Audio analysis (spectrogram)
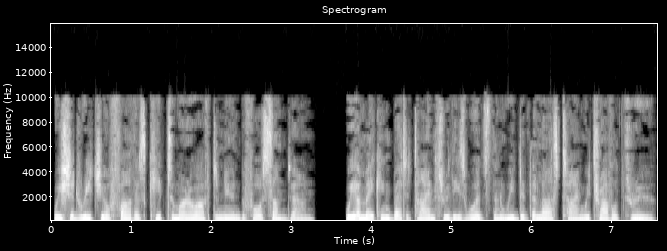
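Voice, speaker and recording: A man playing a war-weary, reserved medieval duke in a historical romance audiobook, with measured, formal speech. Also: mid-range voice, steady tone, no echo, lightly acted. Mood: guarded.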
